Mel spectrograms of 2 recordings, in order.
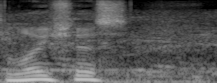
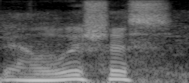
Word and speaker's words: Aloysius: I've heard his name pronounced Elicious. I've also heard Aloishious. Maybe someone in the chat can enlighten me, but I will go with Aloyas for now.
